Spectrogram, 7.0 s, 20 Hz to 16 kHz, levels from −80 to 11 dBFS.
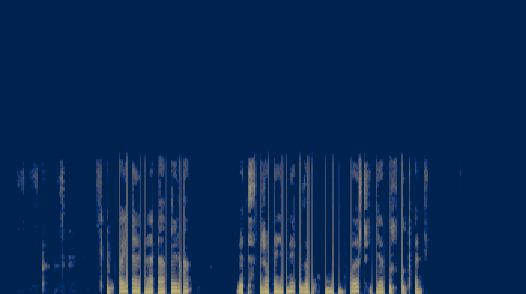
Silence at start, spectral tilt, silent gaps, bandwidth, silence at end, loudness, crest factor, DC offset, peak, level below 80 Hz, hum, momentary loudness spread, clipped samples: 1.4 s; -6.5 dB/octave; 2.74-2.79 s, 2.89-2.96 s, 3.07-3.13 s; 7.6 kHz; 1.4 s; -17 LUFS; 18 dB; under 0.1%; 0 dBFS; -44 dBFS; none; 8 LU; under 0.1%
